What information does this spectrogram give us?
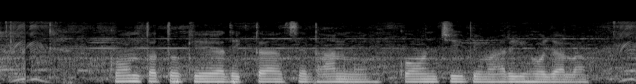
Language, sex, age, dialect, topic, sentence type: Bhojpuri, male, 25-30, Northern, agriculture, question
